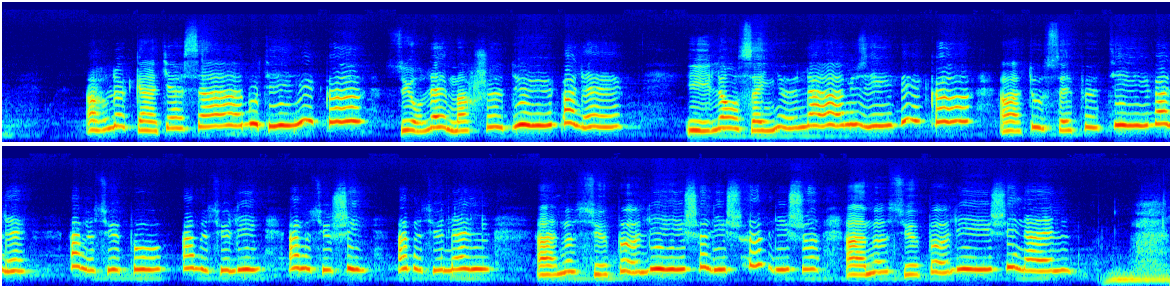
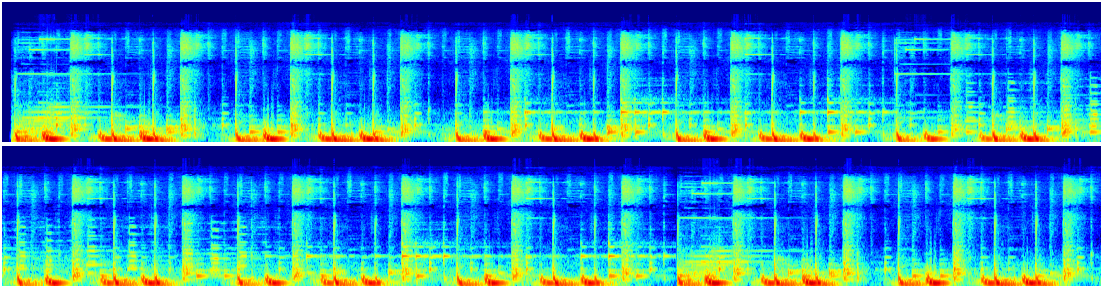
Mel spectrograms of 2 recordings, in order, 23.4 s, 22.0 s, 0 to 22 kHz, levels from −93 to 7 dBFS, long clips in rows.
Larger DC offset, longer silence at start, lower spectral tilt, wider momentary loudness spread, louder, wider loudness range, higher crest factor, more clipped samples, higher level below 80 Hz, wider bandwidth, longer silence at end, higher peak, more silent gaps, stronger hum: neither; first, 0.85 s vs 0.1 s; about the same, -6.5 dB/octave vs -6.5 dB/octave; about the same, 10 LU vs 11 LU; about the same, -17 LUFS vs -16 LUFS; about the same, 3 LU vs 3 LU; about the same, 16 dB vs 12 dB; neither; second, -74 dBFS vs -14 dBFS; second, 7.6 kHz vs 10 kHz; about the same, 0 s vs 0.1 s; about the same, -2 dBFS vs 0 dBFS; neither; neither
